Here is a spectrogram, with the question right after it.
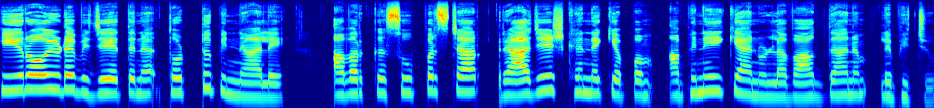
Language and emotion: Malayalam, neutral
